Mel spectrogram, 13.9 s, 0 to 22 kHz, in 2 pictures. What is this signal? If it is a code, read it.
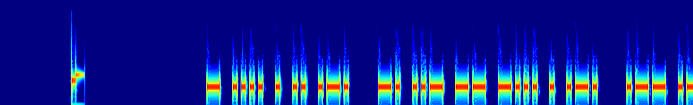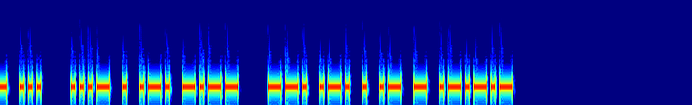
Morse code, heard as a keyed tone, about 28 wpm, 700 Hz. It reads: THEIR NUMBER WAS VERY GREAT.
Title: Sentences from Top 1000 Words - Review Part 1 - 28wpm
